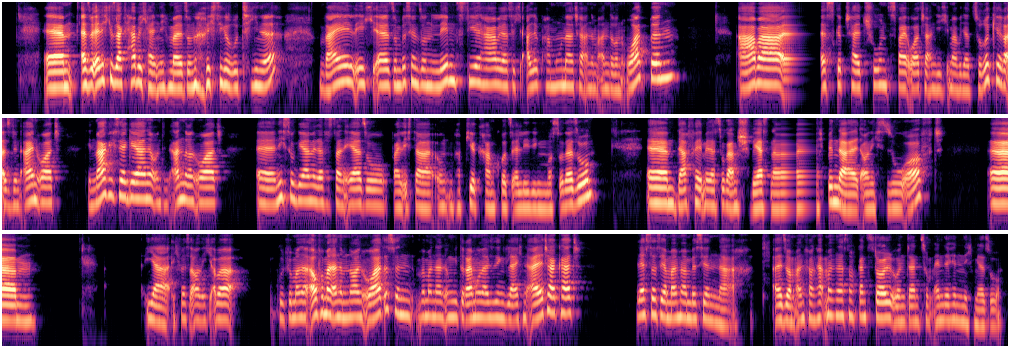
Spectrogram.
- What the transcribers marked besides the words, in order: laughing while speaking: "richtige"; tapping; distorted speech; other background noise; unintelligible speech
- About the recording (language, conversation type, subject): German, advice, Wie kann ich im Alltag kleine Freuden bewusst wahrnehmen, auch wenn ich gestresst bin?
